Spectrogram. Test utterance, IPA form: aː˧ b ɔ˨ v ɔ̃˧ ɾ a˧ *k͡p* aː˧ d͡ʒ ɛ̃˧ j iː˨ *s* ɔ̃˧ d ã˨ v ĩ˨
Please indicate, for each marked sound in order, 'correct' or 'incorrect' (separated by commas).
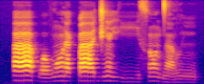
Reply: correct, correct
